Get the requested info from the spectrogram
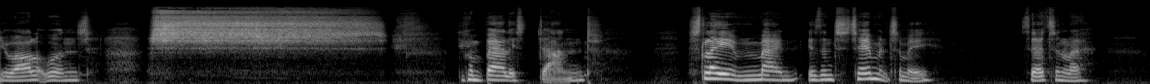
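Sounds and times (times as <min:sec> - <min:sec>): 
speech: 0:00.0 - 0:01.9, 0:04.6 - 0:06.1, 0:06.9 - 0:09.4, 0:10.3 - 0:11.0
person's voice imitating a snake's hiss: 0:01.5 - 0:04.2.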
